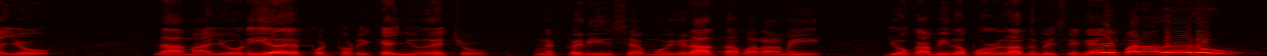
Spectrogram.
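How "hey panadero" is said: shouted greeting, pitched way up; loud street hail; calling out. Retold or imitated. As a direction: call out across the street to a friend. People call out to him in Orlando.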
